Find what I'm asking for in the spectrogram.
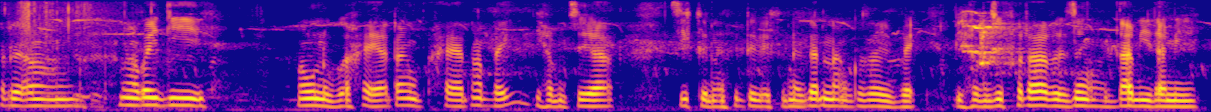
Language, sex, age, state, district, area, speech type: Bodo, female, 45-60, Assam, Udalguri, rural, spontaneous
